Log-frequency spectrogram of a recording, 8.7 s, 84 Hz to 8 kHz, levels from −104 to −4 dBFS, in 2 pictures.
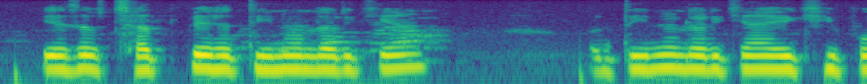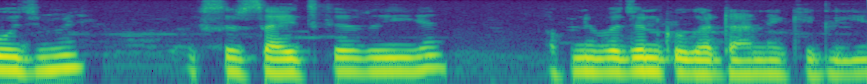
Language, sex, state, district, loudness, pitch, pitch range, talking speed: Hindi, female, Bihar, Purnia, -17 LUFS, 185 Hz, 170-195 Hz, 150 wpm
